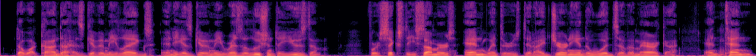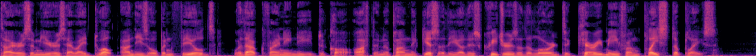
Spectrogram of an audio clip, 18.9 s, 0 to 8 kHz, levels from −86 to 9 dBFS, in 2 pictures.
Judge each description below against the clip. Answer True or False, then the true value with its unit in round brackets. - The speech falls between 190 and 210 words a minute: True (195 wpm)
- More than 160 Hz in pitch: False (90 Hz)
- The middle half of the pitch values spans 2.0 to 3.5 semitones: True (2.8 semitones)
